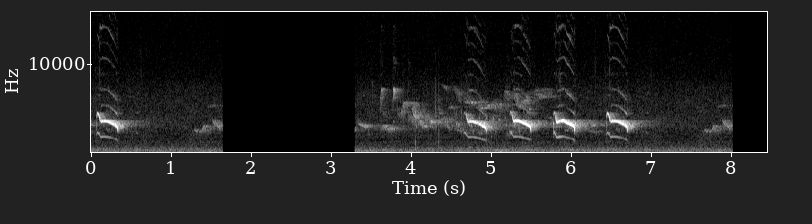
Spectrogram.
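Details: Eurasian nuthatch giving rising whistled notes, a run of four louder upslurs near the end, over a low background rumble with a silent break midway.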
